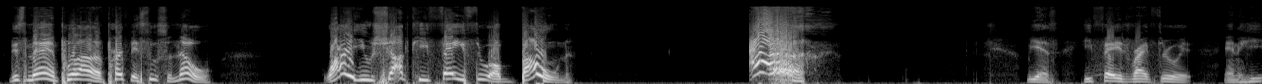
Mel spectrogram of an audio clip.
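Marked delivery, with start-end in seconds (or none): 0.1-5.7 high, loud outburst of disbelief; incredulous shouting. Acted. Mock outrage at shocked character. 7.5-8.2 very high, loud scream; exasperated scream. Acted. Manga fan caps his rant at the character, exasperated scream.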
